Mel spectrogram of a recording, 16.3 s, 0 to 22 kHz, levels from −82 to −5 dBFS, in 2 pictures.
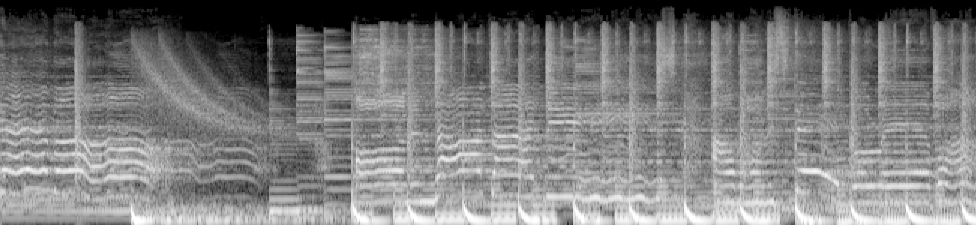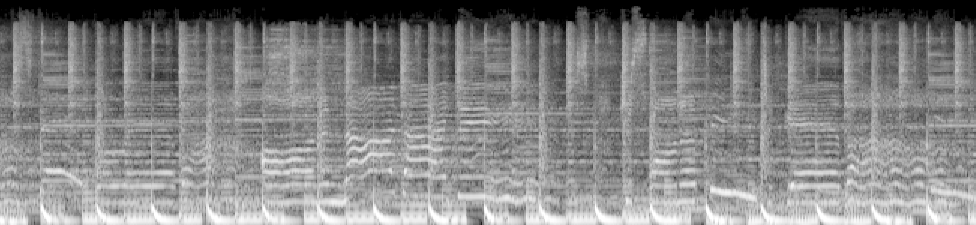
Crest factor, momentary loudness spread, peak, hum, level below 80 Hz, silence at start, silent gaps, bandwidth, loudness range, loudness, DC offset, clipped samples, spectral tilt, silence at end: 10 dB; 3 LU; 0 dBFS; none; -14 dBFS; 0 s; none; 16.5 kHz; 2 LU; -12 LUFS; under 0.1%; under 0.1%; -4.5 dB/octave; 0 s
